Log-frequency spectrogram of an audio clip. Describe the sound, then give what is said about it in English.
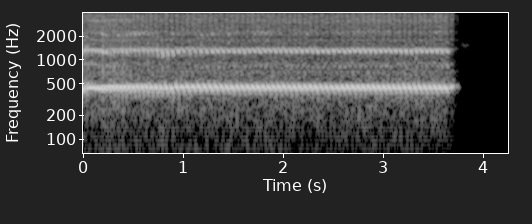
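A telephone rings in one long, steady burst of nearly four seconds, a loud trilling two-tone warble that cuts off abruptly into silence. No voices are heard. “Man, Bill, your phone ringing.”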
